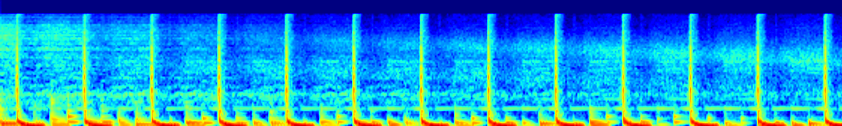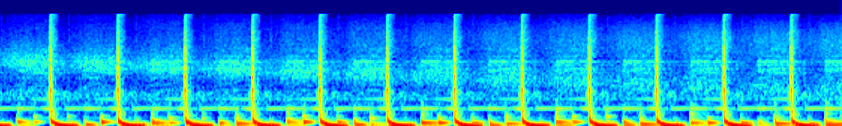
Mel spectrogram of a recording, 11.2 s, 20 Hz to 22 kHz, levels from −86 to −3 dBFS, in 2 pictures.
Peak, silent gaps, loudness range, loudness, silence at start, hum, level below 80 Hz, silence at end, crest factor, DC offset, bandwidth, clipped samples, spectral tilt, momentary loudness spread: -6 dBFS; none; 1 LU; -20 LUFS; 0 s; none; -20 dBFS; 0 s; 12 dB; under 0.1%; 14 kHz; under 0.1%; -6 dB/octave; 2 LU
